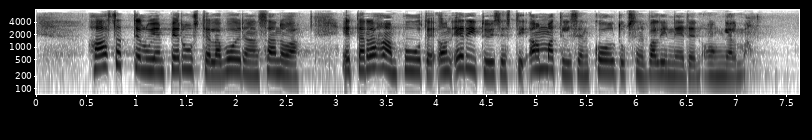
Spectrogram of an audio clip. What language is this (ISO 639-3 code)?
fin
